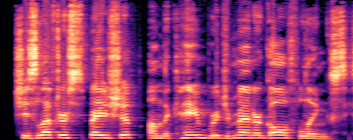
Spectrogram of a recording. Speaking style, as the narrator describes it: he said

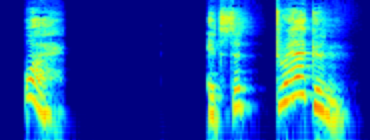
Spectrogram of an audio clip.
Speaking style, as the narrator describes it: he exclaimed

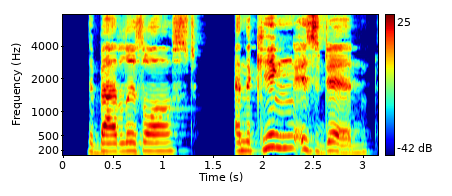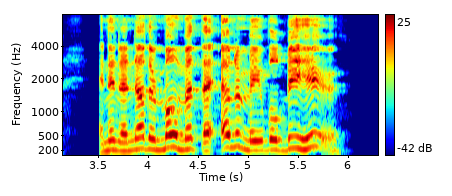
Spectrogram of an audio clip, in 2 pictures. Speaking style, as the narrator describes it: cried the queen

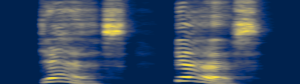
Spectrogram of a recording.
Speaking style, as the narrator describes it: cried he

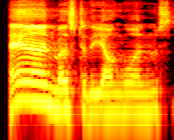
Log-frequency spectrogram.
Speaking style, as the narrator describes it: he added mournfully

